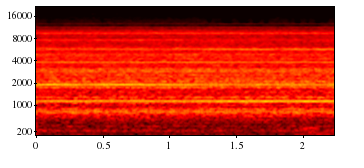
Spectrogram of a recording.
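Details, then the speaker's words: Toyota 1UZ-FE V8 for a Lamborghini kit car, Link Monsoon ECU, cranked with spark plugs out: even, high-pitched whirring as the starter spins the engine freely with no firing; oil pressure reaches 400 kPa, judged enough. "400 kpa i think that's enough yep yep yep let's put some spark plugs in and make them go"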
